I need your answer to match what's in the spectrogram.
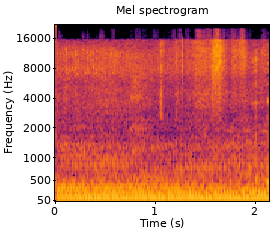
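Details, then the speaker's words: Modified Ford Ranger 4.0 with EGR delete, cold-start idle on open headers with no exhaust: a loud, raw, pulsing idle with a hard low bark, too loud and shaking the truck. No check engine light. "It's too loud with open headers."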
